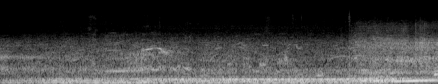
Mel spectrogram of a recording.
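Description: Race cars roar off together at the start of a speedway spectator drag race, a loud continuous engine drone rising in pitch near the end as they accelerate toward the first turn.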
